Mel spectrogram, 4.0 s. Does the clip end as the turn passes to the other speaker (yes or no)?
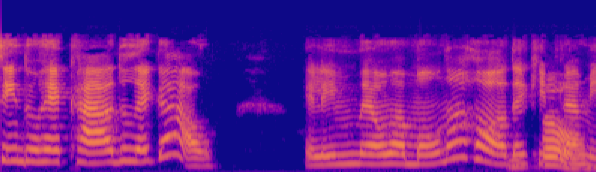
no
